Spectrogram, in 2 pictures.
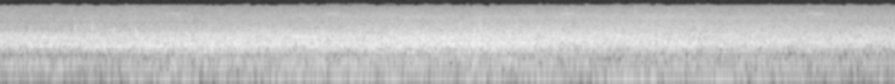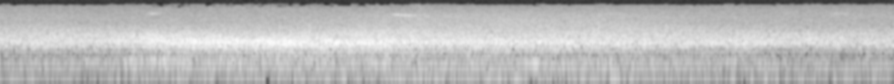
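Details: Steady low rumble of vehicle traffic with broadband road noise throughout, and no animal calls.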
